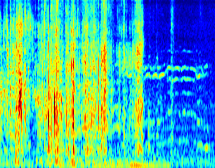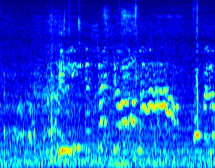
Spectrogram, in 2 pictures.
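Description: Plastic zip-top bag crinkling and rustling as slime is pulled out of it, stopping about three seconds in. After that, faint music with a singing voice in the background.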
